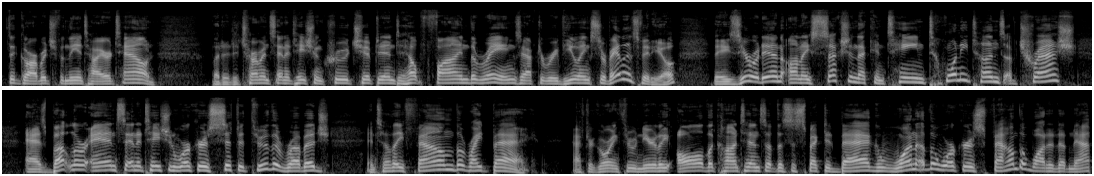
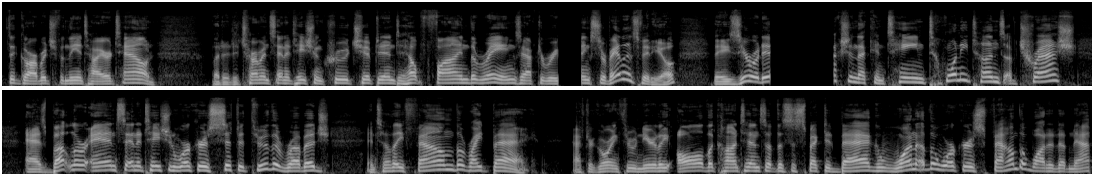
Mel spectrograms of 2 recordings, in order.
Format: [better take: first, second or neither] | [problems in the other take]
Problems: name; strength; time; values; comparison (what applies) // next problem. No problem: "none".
first | audio cutting out; at 5.5 s and at 7.5 s for 0.5 s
